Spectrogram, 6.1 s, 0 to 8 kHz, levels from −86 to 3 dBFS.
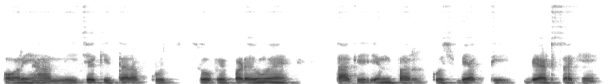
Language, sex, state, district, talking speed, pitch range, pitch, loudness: Hindi, male, Uttar Pradesh, Budaun, 165 wpm, 105-120 Hz, 110 Hz, -20 LUFS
